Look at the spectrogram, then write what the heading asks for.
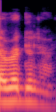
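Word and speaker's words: Reguilón: Obviously, the idea of playing Luke Shaw as a central defender and to accommodate Diogo Dalot or Reguilon. Have I pronounced correctly? Reguilon? Yeah, Reguilon, yeah.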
